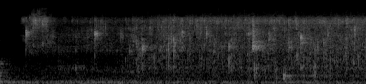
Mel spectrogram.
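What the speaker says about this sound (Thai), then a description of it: "ตอนนี้น้ำมันก็ร้อนจัดขึ้นมาแล้วนะพี่บ่าว ก็จะใช้กระชจนแบบนี้รองลงไป แล้วก็เอาหมูวางส่วนหนังลงไปก่อน" Pork belly laid skin-side down in very hot oil gives a steady, bright sizzle and crackle that swells right after the meat goes in and keeps up unbroken at moderate loudness, with no talk over it.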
